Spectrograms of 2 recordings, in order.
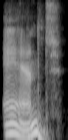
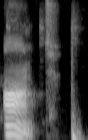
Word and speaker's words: aunt: I want to introduce you to my aunt. You can also pronounce that word aunt. In the United States, too, there are some people who say aunt, and then us normal people who say aunt.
